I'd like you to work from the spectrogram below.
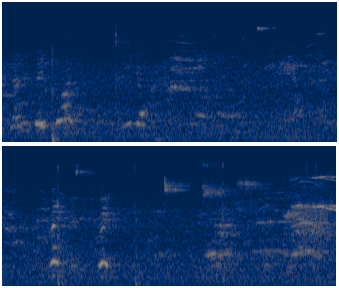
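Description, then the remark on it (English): A basketball is dribbled during a game on a hard gym floor a few times at an uneven pace, the ball handler under no defensive pressure, mixed with sneaker squeaks, indoor echo and faint voices in the background. “So on the bounce, not facing any pressure now.”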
